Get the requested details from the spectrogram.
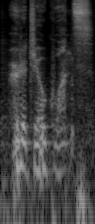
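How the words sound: It is said in a rough put-on character voice.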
